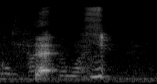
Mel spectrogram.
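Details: Infant with hiccups after laughing for two minutes: two brief, abrupt voiced catches about half a second apart in a quiet room.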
